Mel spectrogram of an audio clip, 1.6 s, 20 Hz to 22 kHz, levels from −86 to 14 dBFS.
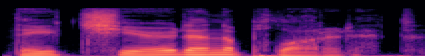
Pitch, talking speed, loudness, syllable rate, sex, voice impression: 120 Hz, 190 wpm, -15 LUFS, 5.5 syllables/s, male, very masculine, very adult-like, slightly old, thick, slightly tensed, powerful, slightly dark, slightly hard, muffled, fluent, very cool, very intellectual, sincere, very calm, very mature, friendly, very reassuring, unique, wild, slightly lively, kind, slightly intense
